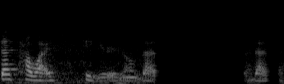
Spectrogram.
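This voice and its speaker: A somewhat breathy woman's voice at medium pitch. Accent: non-native. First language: not English. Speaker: teacher. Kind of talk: interview. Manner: animated; hesitant fillers.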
